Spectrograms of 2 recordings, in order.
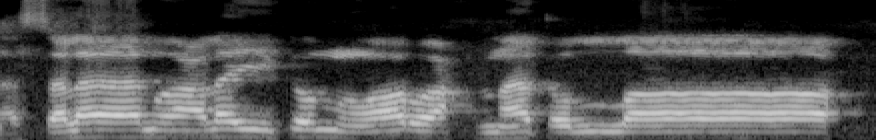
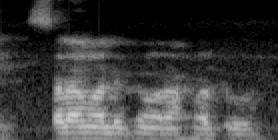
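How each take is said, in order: First: It is drawn out long and slowly. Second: It is said short and quickly.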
